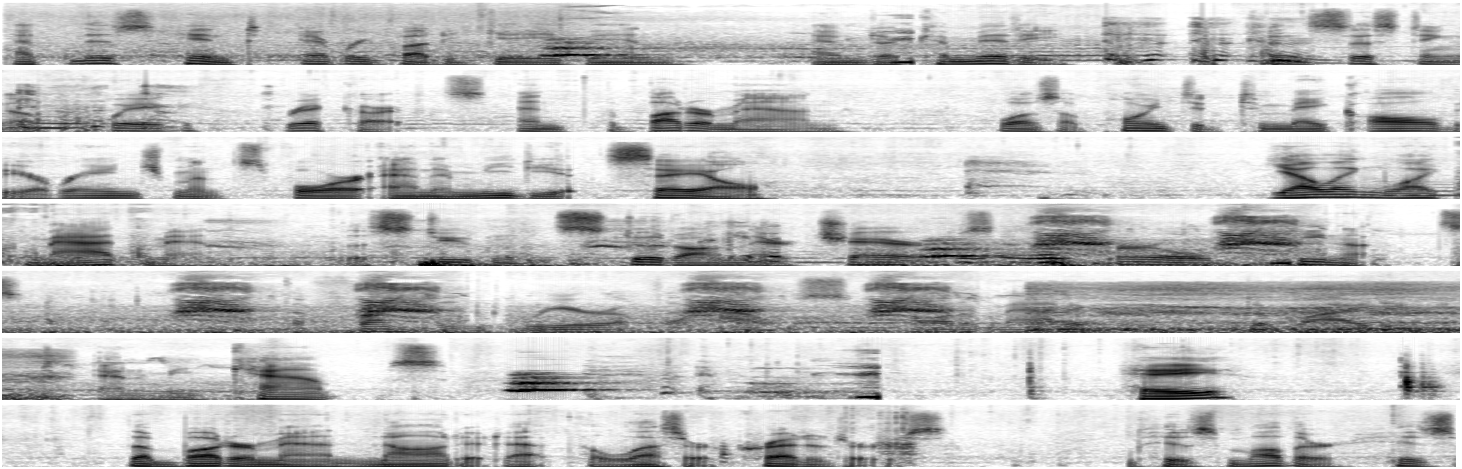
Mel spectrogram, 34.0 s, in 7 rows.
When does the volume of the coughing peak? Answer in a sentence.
The volume of the coughing peaks at 4 seconds.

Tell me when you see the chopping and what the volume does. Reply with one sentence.
You can't hear the chopping here.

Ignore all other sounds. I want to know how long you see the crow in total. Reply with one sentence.
The crow can be heard for 10 seconds in total.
